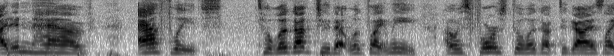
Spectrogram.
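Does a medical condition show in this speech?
Yes: cerebral palsy; lifelong wheelchair user.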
